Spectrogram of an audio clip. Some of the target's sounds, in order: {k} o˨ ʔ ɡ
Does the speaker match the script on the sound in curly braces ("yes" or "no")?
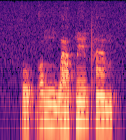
yes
